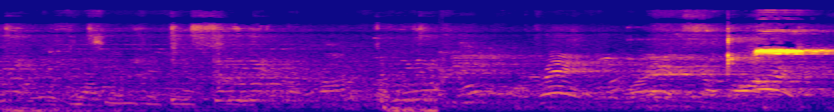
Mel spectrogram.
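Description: A crowd of young people and men talk and chatter loudly in a large echoing hall.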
